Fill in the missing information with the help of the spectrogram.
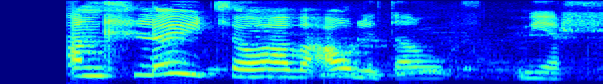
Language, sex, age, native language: Icelandic, female, 11, Icelandic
